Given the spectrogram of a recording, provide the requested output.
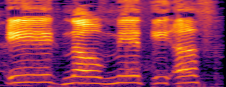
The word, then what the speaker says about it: ignominious: It's broken down phonetically, very simple. Ignominious. Pull it all together. Ignominious.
